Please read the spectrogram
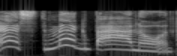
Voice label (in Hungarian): "you'll regret that", Hungarian; Worms Armageddon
